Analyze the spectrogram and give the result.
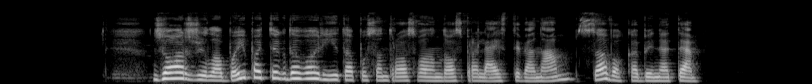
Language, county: Lithuanian, Vilnius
